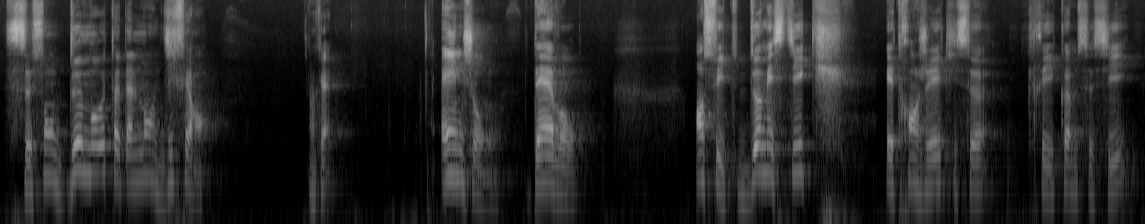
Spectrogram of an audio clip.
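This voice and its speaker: A man whose first language is French, teaching English pronunciation in a lively, coaxing way, repeating words slowly as models. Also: a little high. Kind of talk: pronunciation lesson.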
